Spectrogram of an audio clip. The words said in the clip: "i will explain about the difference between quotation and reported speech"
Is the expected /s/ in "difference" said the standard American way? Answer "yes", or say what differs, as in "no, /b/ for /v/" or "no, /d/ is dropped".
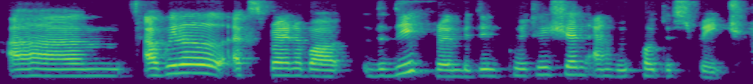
no, /s/ is dropped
